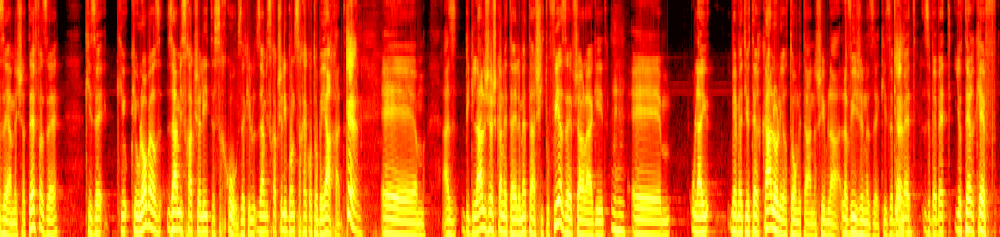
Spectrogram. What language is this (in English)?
Hebrew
